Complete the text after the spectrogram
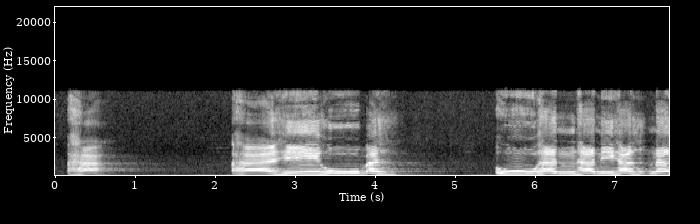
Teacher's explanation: huruf ha dikeluarkan dari tenggorokan yang terjauh. Sama seperti kita mengucapkan huruf A.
